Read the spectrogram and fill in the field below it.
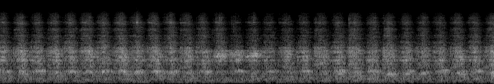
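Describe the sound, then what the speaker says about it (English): A hacksaw cuts through soft aluminum stock held without a vise, with steady back-and-forth rasping strokes in a fast, even rhythm, close and fairly loud throughout. "Use a hacksaw. This is soft aluminum, so it cuts very easily."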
